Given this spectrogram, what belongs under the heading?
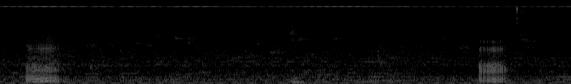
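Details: Pug snoring while asleep: two short snorting snores about four seconds apart over steady room noise.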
